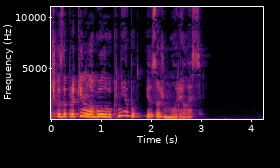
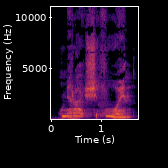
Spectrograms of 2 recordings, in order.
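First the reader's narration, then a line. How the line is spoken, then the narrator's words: Whispered. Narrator (Russian): прошептала Белочка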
